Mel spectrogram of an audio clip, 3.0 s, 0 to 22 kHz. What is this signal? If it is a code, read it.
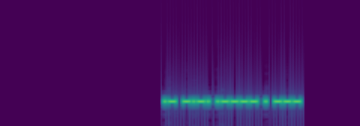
Morse code, heard as a keyed tone, about 58 wpm, 700 Hz. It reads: AC1EO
